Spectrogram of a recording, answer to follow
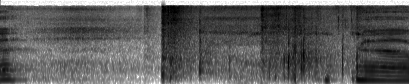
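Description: A paper spice packet crinkling as it is handled and tipped, shaking dried chilies out into a palm, starting about a second in.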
